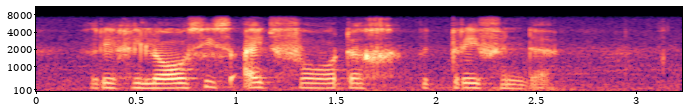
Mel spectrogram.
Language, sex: Afrikaans, female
